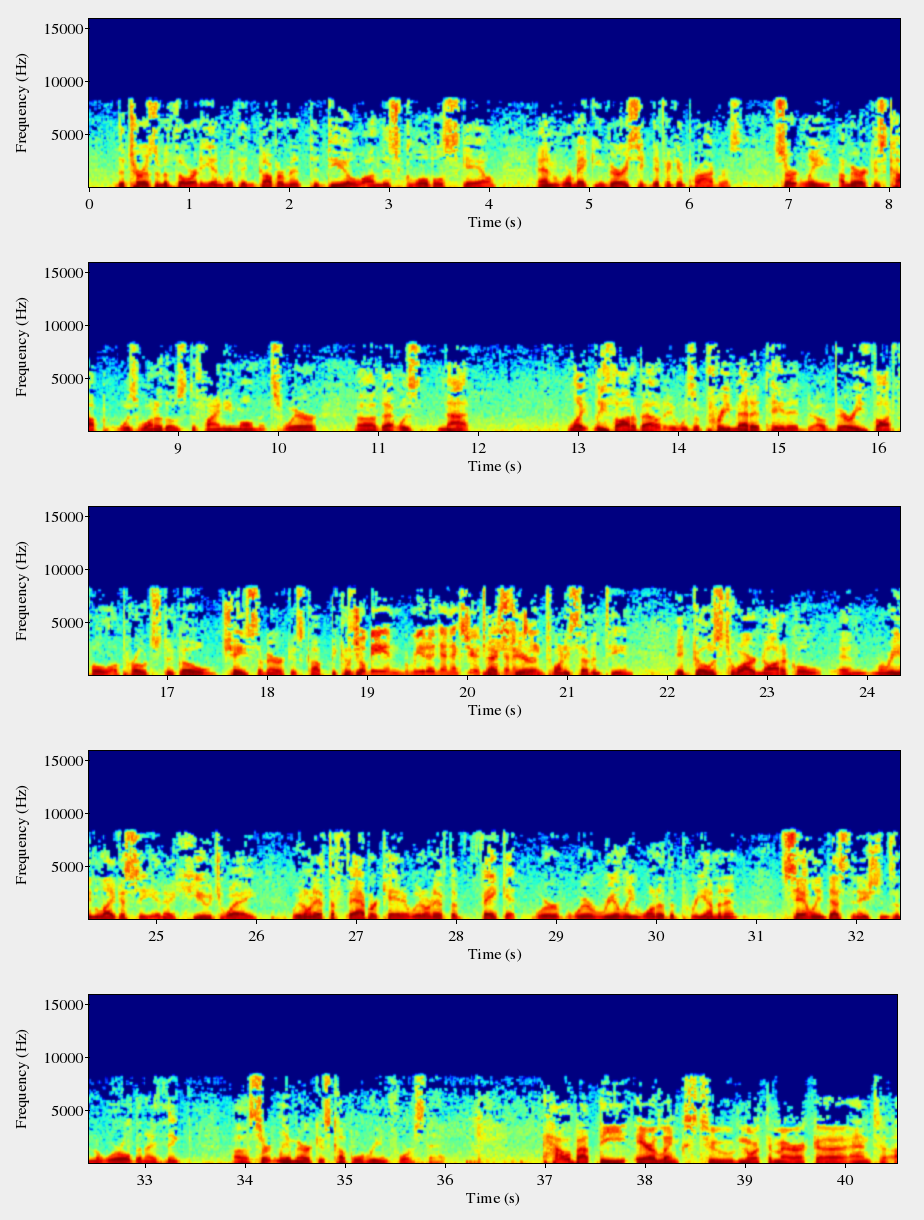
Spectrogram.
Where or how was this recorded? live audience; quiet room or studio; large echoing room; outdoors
outdoors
